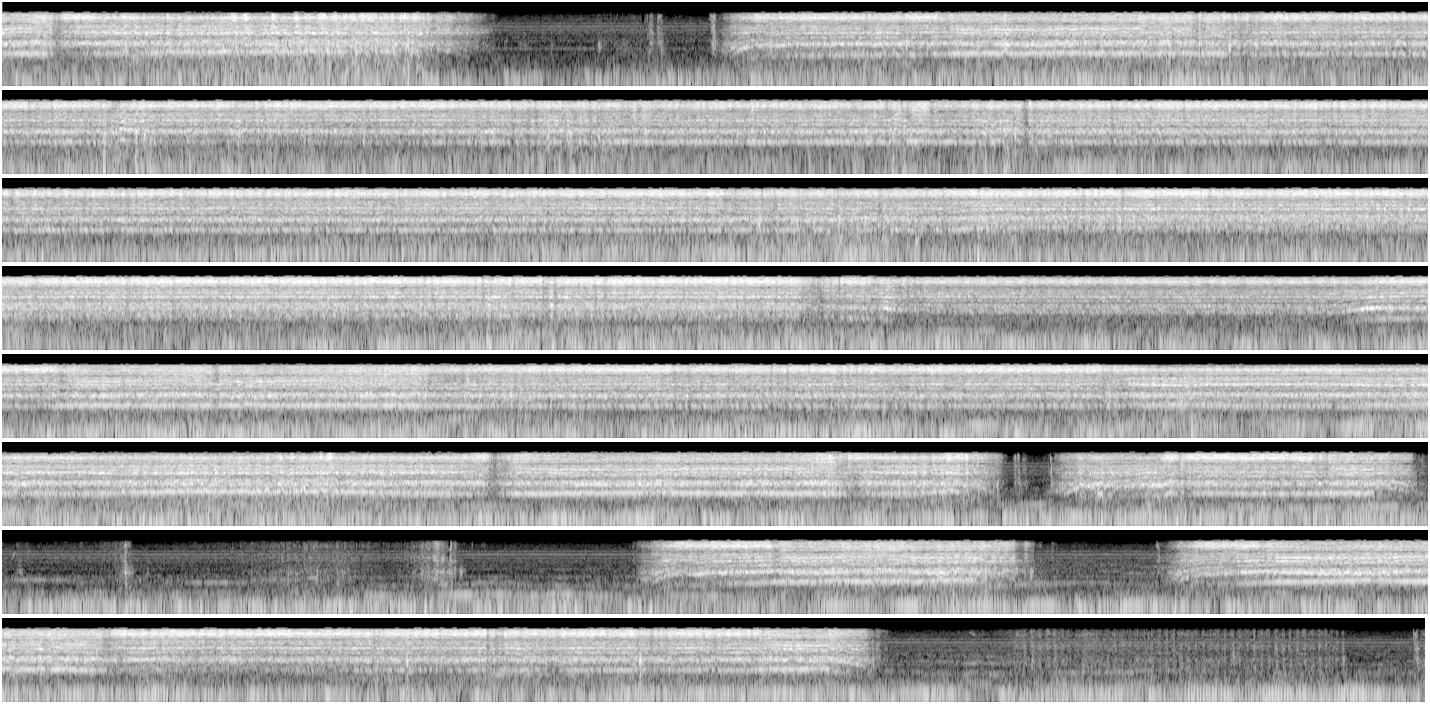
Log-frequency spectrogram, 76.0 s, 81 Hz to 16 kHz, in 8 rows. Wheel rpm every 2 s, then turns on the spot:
160, 70, 90, 160, 160, 160, 160, 160, 160, 160, 160, 160, 170, 200, 200, 200, 190, 130, 130, 160, 160, 160, 160, 160, 160, 160, 150, 110, 60, 10, 50, 120, 90, 160, 160, 150, 20, 20.
2-4 56-60 72-74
